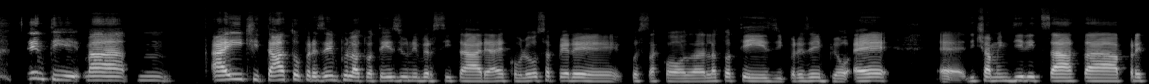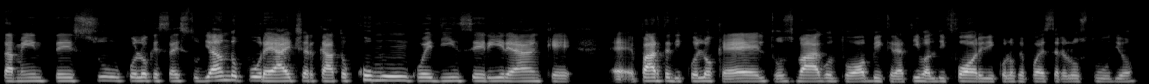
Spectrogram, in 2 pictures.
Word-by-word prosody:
Senti 230 -8 -1
ma, 190 -1 +5
mhmm, 190 -2 -11 0.4
hai 225 +4 +8
citato 210 -1 +2
per 205 -2 -4
esempio 195 +2 -1
la 175 -2 +3
tua 170 -2 -5
tesi 175 +1 -3
universitaria, 160 -3 -1
ecco 165 -1 -6
volevo 165 +4 -3
sapere 165 -6 -2
questa 150 -2 -9
cosa: 145 -1 -2
la 160 +1 -4
tua 170 +1 -4
tesi 150 -5 -3
per 150 - -9
esempio 155 -3 -4
è 165 +2 +4 0.4
è 315 -1 -2
diciamo 165 +1 -2
indirizzata 165 -3 +2
prettamente 160 0 -3
su 170 +1 -6
quello 165 0 +1
che 160 -1 -5
stai 155 -1 -4
studiando, 175 +6 +2
oppure 175 -4 +3
hai 155 +1 +5
cercato 160 -1 -2
comunque 185 -5 +1
di 160 +2 -8
inserire 160 -1 -2
anche, 150 -2 -2 0.3
ehm, 305 -2 -3
parte 165 0 +5
di 145 -1 -9
quello 150 +1 -1
che 140 +2 +3
è - - +1
il 150 +1 -8
tuo 140 -3 -8
svago, 145 0 +2
il 145 - -12
tuo 135 -2 -2
hobby 145 +1 0
creativo 135 +3 -3
al 135 0 -1
di 145 0 -8
fuori 145 -1 +2
di 140 0 -5
quello 140 0 -6
che 140 -2 -7
può 145 - -4
essere 135 0 -3
lo 140 +1 -5
studio? 135 +1 -10
160 Hz, 160 wpm, -24 LUFS, 150-175 Hz, 0.4 s, hai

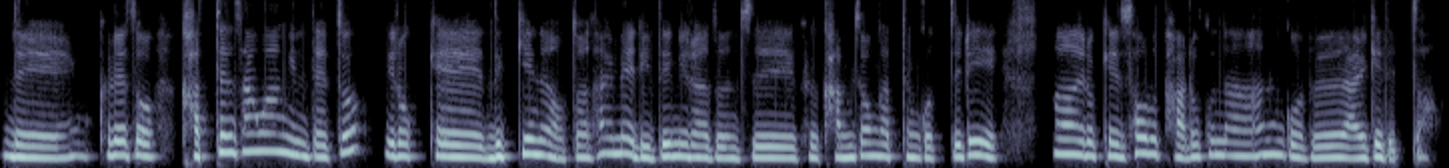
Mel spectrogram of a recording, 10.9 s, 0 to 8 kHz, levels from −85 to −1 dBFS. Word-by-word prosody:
네. 200 -2 +2 0.2
그래서 235 -2 +1 0.2
같은 230 +7 +1
상황인데도 300 - 0
이렇게 220 -2 +2
느끼는 225 +4 +3
어떤 200 +1 -2
삶의 270 +2 0
리듬이라든지 195 -2 +1
그 200 0 -3
감정 200 +5 0
같은 215 -1 -2
것들이 205 +3 0 0.4
'아 265 -2 +1
이렇게 230 -1 0
서로 275 +5 +1
다르구나.' 225 +2 -3
하는 255 +1 -1
거를 200 -1 0
알게 190 +2 +1
됐죠. - - -8
220 Hz, 290 characters per minute, -27 LUFS, 200-245 Hz, 0.4 s, 느끼는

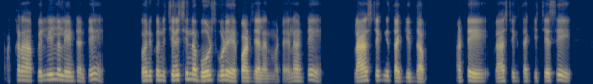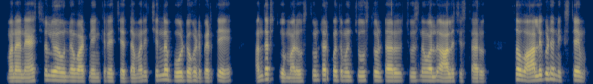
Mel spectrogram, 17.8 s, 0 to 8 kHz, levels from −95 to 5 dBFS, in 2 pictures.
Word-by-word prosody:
అక్కడ 165 -2 -3 0.2
పెళ్ళిళ్ళలో 175 +1 -1
ఏంటంటే 140 +5 -5 0.7
కొన్ని, 150 +2 0
కొన్ని 160 -2 -2
చిన్న, 165 +1 +3
చిన్న 190 -2 +2
బోర్డ్స్ 160 +3 +2
కూడా 165 -1 +3
ఏర్పాటు 125 0 +3
చేయాలన్నమాట. 105 -2 -2
ఎలా 140 +2 -2
అంటే 170 +7 -6 0.6
ప్లాస్టిక్‌ని 155 +3 +4
తగ్గిద్దాం. 125 +1 +1 0.5
అంటే 145 +4 +1 0.3
ప్లాస్టిక్ 130 +2 -4
తగ్గిచ్చేసి 135 +5 -3 0.6
మన 125 - +3 0.2
నేచురల్‌గా 155 +4 +2
ఉన్న 135 0 -3
వాటిని 130 0 +2
ఎంకరేజ్ 130 +1 -5
చేద్దామని 120 +4 -2
చిన్న 165 +2 +1
బోర్డ్ 145 0 +2
ఒకటి 150 - -2
పెడితే, 125 - +1 0.5
అందరు 185 -6 0
మరి 120 - +2
వస్తుంటారు. 165 +7 -2
కొంతమంది 145 -2 -2
చూస్తుంటారు. 145 -2 +1 0.2
చూసిన 140 +1 -7
వాళ్ళు 140 +1 +3
ఆలోచిస్తారు. 120 -3 -2 0.5
సో, - - +4
వాళ్ళు 150 +4 +7
కూడా 190 -1 +1
నెక్స్ట్ 140 - -20
టైమ్ 145 -4 +3
145 Hz, 140 wpm, -25 LUFS, 130-160 Hz, 0.7 s, వాళ్ళు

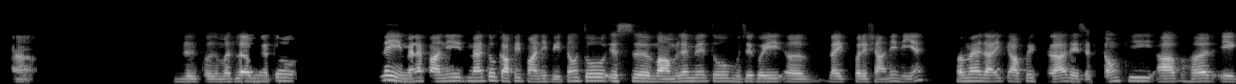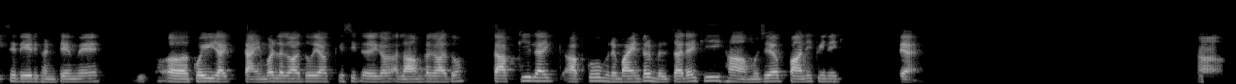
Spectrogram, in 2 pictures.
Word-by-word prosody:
हाँ। 60 -1 -2 1.5
बिल्कुल। 130 -1 -5
मतलब 140 +2 +3
मैं 140 0 -2
तो 160 -1 -4 0.8
नहीं, 205 -5 +6
मैं 140 +3 +5
पानी 155 +2 +4
मैं 160 +1 +5
तो 180 - 0
काफ़ी 155 0 +4
पानी 135 0 +3
पीता 125 +1 -3
हूँ। 160 - -1
तो, 170 0 +1
इस 150 0 -2 0.2
मामले 130 +2 +4
में 150 0 -2
तो 150 -1 -3
मुझे 140 +1 -3
कोई 140 0 +1
अ, 140 - -2 0.4
लाइक 130 -1 +2
परेशानी 130 +2 +1
नहीं 130 -3 -5
है। 210 - 0 0.3
और - - +2
मैं 155 0 +5
लाइक 145 0 +3
आपको 140 +3 +2
एक 155 - -8
सलाह 130 +3 +3
दे 140 -3 0
सकता 120 -2 -5
हूँ, 155 - -2
कि 160 -2 -4
आप 140 +1 +4
हर 145 +1 +4
1 130 -1 -1
से 150 - -4
डेढ़ 140 0 +1
घंटे 130 0 -4
में 135 +2 -2
अ, 140 -1 -2
कोई 145 0 +2
लाइक 130 -1 +1
टाइमर 125 +4 +1
लगा 135 -1 +1
दो 140 +1 -5
या 135 0 +1
किसी 140 +1 -13
तरह 135 -2 -2
का 135 - -1
अलार्म 125 +1 0
लगा 135 -1 +1
दो 145 +3 -7 0.3
ताकि 140 +5 +1
लाइक 160 -1 -1
आपको 155 +4 -6
रिमाइंडर 135 +4 +1
मिलता 130 0 0
रहे 145 +3 +1
कि 170 +3 -6
हाँ, 135 -3 +2
मुझे 130 +3 -4
अब 145 0 0
पानी 135 +1 +3
पीने 135 -1 -6
की 130 - -30 0.4
है। - - +3 2.9
हाँ। - - -5
140 Hz, 170 wpm, -23 LUFS, 130-150 Hz, 2.9 s, नहीं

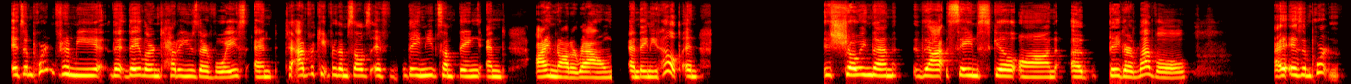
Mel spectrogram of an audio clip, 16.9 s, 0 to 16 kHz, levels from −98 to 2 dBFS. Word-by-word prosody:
it's 300 +2 0
important 405 - -7
for 325 +1 +1
me 275 -2 +1
that 270 -2 0
they 275 0 +7
learned 260 -2 0
how 270 0 -4
to 255 - -3
use 245 -1 -4
their 230 -2 0
voice 215 +4 -2
and 225 0 -4
to 285 - -3
advocate 295 +2 -2
for 295 - -6
themselves 265 -1 0
if 270 -1 +2 0.2
they 275 0 -3
need 270 -1 -1
something 250 -1 -1
and 235 0 -2 0.4
I'm 235 +1 +3
not 220 -2 +1
around 210 0 +1 0.2
and 225 0 0
they 225 -1 -1
need 225 0 -3
help, 420 +2 0
and 240 -1 -1 1.6
eh, 290 - -4
showing 295 +1 +5
them 265 -2 +3 0.2
that 255 0 +1
same 275 +1 +2
skill 260 -1 +2
on 220 -1 0 0.2
a 225 -1 -1 0.3
bigger 255 -4 +2
level 210 -6 -2 1.1
I 280 - +6
is 295 -1 +4
important. 345 +8 -4
255 Hz, 155 wpm, -25 LUFS, 230-280 Hz, 1.6 s, they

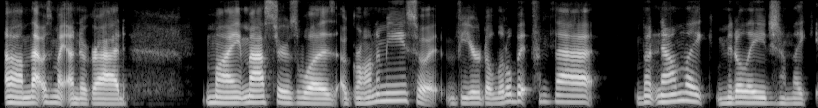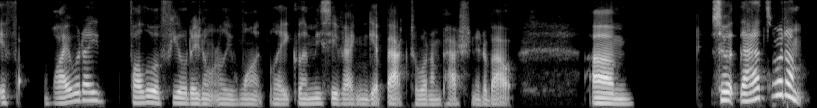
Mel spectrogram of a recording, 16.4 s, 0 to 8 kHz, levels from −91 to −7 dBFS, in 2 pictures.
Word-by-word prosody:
Um, 155 -2 +4
that 160 - +8
was 170 - -1
my 155 - +1
undergrad. 135 -1 +3 0.8
My 155 -1 +3
master's 165 -1 +3
was 135 -3 +4
agronomy, 200 +11 -2
so - - -2
it - - -1
veered 150 +1 -3
a - - +2
little 150 +8 -2
bit 210 - -2
from 185 -1 -13
that. 180 -2 +3 0.4
But 175 +4 -4
now 180 +2 +2
I'm, 205 +2 -1
like, 200 -4 -1
middle 150 +4 0
aged 150 -2 0
and 145 - -7
I'm, - - -10
like, 140 -1 -7
if 160 0 -9 0.3
why 150 +3 -2
would 215 +4 -2
I 225 -1 -1 0.3
follow 160 +1 0
a 155 - -1
field 145 -1 -4
I 135 - -1
don't 130 -2 -6
really 130 0 -7
want? 130 -1 -9
Like, 130 -1 -8
let 135 -1 -4
me 140 +1 -4
see 140 0 -6
if 135 - -5
I 130 - -3
can 130 - -8
get 130 - -5
back - - 0
to 125 - -10
what 125 0 -4
I'm 120 0 -7
passionate 130 - -9
about. - - -3 0.8
Um. 140 -3 +4 0.8
So 230 -1 +4
that's 260 +8 +3
what 375 +2 +3
I'm 325 - +5
150 Hz, 205 wpm, -24 LUFS, 135-175 Hz, 0.8 s, that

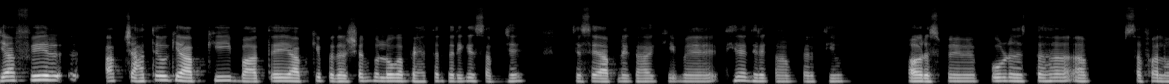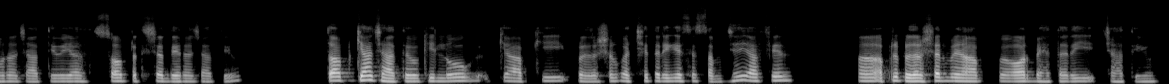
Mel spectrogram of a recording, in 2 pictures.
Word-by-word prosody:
या 185 +2 +5
फिर 200 +2 +6
अ, - - -8 0.4
आप 165 0 -5
चाहते 155 +4 +1
हो 200 - +7
कि 190 0 +2
आपकी 155 +3 +3
बातें, 145 +3 +3
आपके 150 +2 +2
प्रदर्शन 150 0 -1
को 165 - -3
लोग 155 -1 +4
अब 150 0 +2
बेहतर 140 +2 -4
तरीके 150 0 -2
से 150 - -11
समझें? 140 +4 -6 0.5
जैसे 145 0 -3
आपने 140 +1 +1
कहा 140 0 -3
कि, 140 +1 -10
"मैं 140 0 -3
धीरे-धीरे 165 -4 -3
काम 140 -1 -7
करती 135 +1 -7
हूँ।" 145 0 -7 0.6
और 150 -1 +7
इसपे 145 +2 -3
में 150 0 -2 0.2
पूर्णतः 160 -1 0 0.3
आप 145 0 -2 0.3
सफल 145 0 -4
होना 140 +1 -3
चाहती 130 0 -6
हो 140 - -3
या 140 0 -1
100% 150 -1 -2
देना 140 0 -1
चाहती 135 0 -9
हो, 165 +6 -8 0.9
तो - - +7
आप 180 0 +6
क्या 200 +1 +8
चाहते 145 -6 +2
हो 145 0 +3
कि 155 - 0
लोग 160 +3 0 0.2
क्या 160 -2 -3
आपकी 165 +4 -4 0.2
प्रदर्शन 135 +1 -2
को 160 - -3
अच्छे 155 +1 -2
तरीके 155 0 +1
से 155 +1 -7
समझें 140 +3 -5
या 180 -4 +4
फिर 185 0 +1 0.7
अ, - - +1
अपने 160 +2 +3
प्रदर्शन 150 0 +6
में 165 -1 +2
आप 145 -1 +4 0.2
और 145 0 +3
बेहतरी 145 +2 -4
चाहती 130 0 -8
हो? 135 0 -7
150 Hz, 170 wpm, -22 LUFS, 140-160 Hz, 0.9 s, क्या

